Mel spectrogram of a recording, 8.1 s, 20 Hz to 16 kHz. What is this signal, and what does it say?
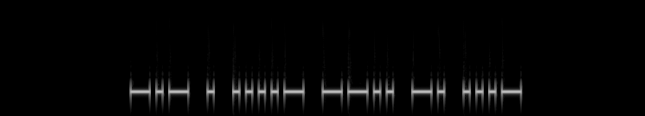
Morse code, heard as a keyed tone, about 15 wpm, 700 Hz. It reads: KE4ZNV
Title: USA Call Signs - 6 Characters - Repeated 3x - 15wpm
